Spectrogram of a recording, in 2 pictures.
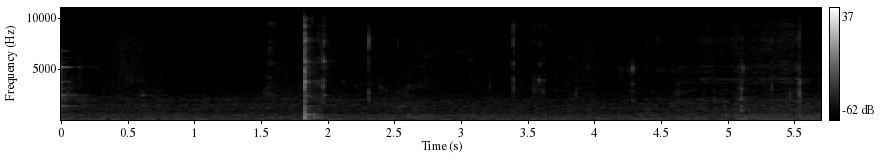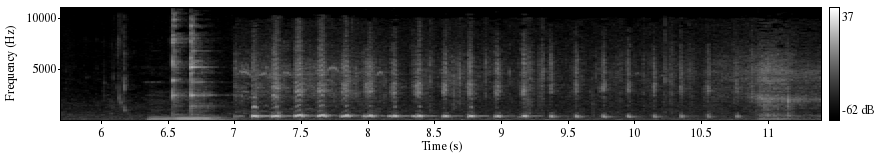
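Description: Quiet at first, with a single sharp click about two seconds in. From about six seconds in, a man laughs in a rapid, giggling laugh of about six pulses a second, held on one high pitch, until near the end.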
